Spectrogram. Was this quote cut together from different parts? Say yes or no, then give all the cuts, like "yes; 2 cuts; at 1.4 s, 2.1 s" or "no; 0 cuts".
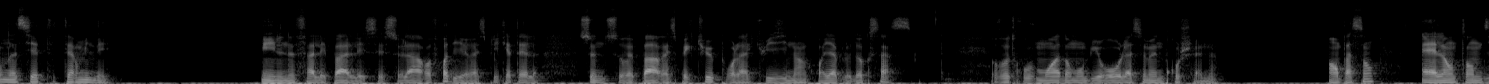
yes; 2 cuts; at 9.9 s, 13.3 s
